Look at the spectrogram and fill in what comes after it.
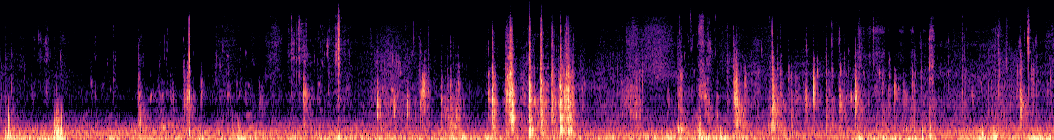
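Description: Kayak on open water: water sloshing against the plastic hull and wind on the microphone, a steady low rumble. Around the middle comes a quick cluster of sharp clicks and knocks.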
